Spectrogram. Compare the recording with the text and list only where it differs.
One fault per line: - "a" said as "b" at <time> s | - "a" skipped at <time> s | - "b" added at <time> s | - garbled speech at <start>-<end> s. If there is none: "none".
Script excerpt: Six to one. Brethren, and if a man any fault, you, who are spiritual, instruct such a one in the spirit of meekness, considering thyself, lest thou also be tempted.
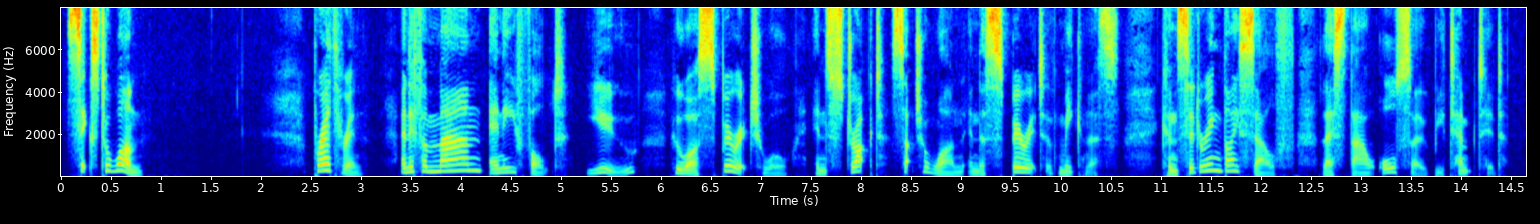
none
